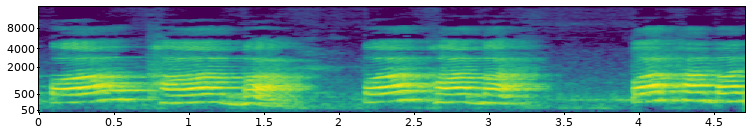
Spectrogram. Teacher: ओठों के टकराने से जिनका उच्चारण होता है वह क्या कहलाते हैं, ओष्ठ्य कहलाते हैं।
